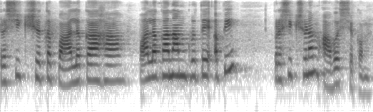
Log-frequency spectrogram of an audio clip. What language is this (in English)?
Sanskrit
